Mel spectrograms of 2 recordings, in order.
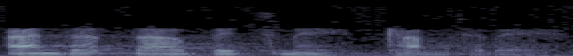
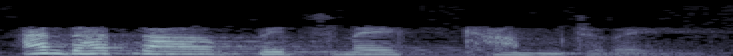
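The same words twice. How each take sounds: First: Lower, softer echo; father's hushed echo; quiet echo. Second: Higher leading line; daughter's prompting line; child leading the verse. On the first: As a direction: repeat it back subdued. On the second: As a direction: prompt it clearly. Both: Retold or imitated. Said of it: "say this after me".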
